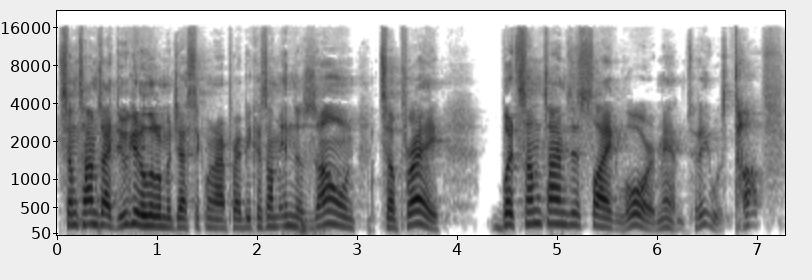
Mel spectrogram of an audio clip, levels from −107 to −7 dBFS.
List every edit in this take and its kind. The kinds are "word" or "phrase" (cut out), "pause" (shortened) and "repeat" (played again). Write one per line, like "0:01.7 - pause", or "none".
none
